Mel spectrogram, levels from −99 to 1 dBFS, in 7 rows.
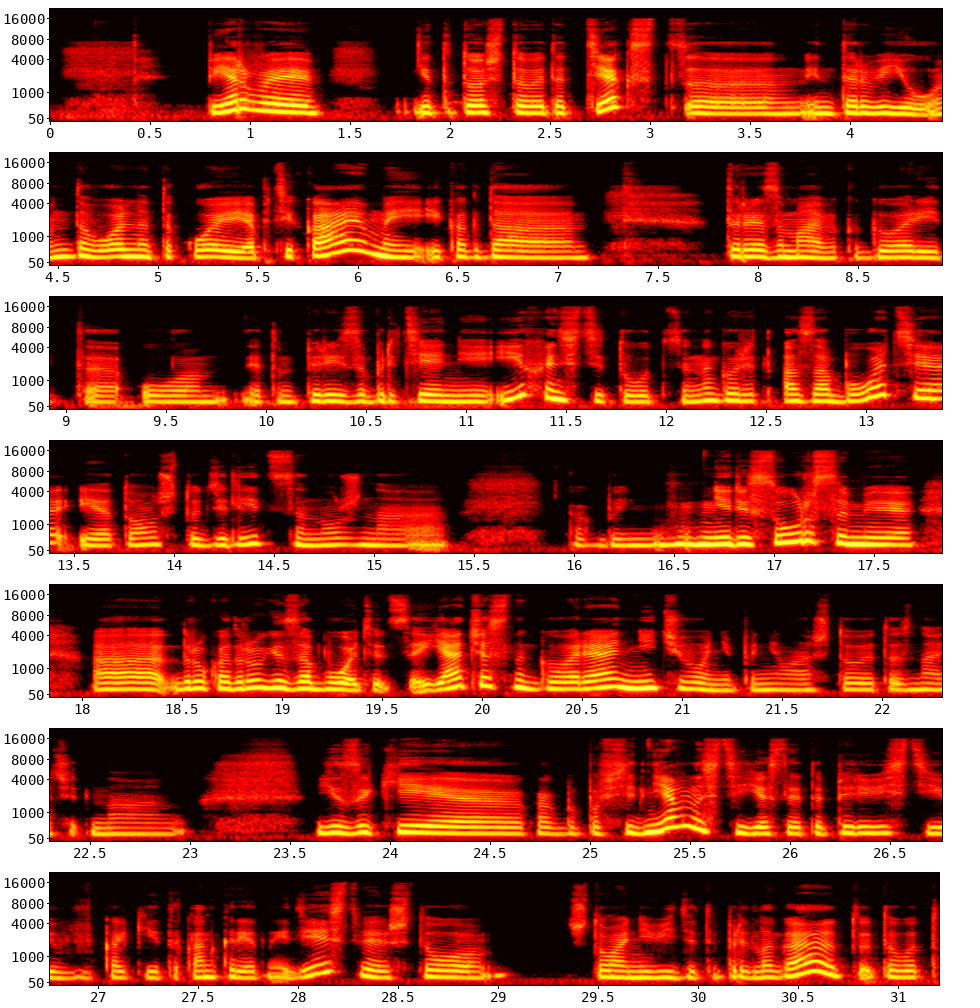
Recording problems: none

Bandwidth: 16 kHz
